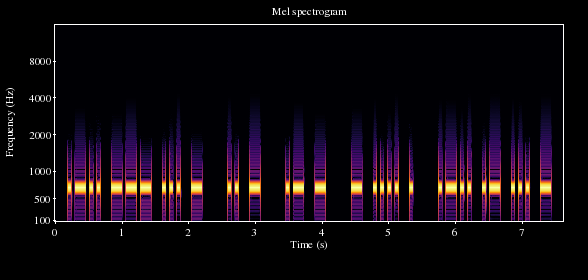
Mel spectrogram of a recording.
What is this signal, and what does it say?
Morse code, heard as a keyed tone, about 22 wpm, 700 Hz. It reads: LOST IT AT THE LAST
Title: Sentences from Top 1400 Words 22wpm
